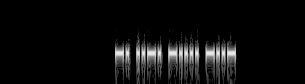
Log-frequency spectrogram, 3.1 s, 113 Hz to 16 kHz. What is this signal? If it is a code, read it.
Morse code, heard as a keyed tone, about 46 wpm, 700 Hz. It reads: NF6X
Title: USA Call Signs - 4 Characters - 6x Character Spacing - 45wpm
